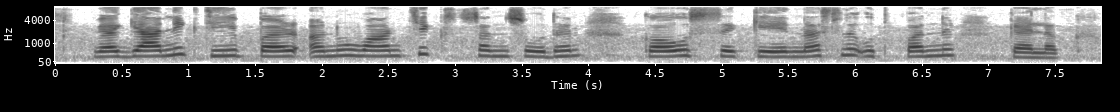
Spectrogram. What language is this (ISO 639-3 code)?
mai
